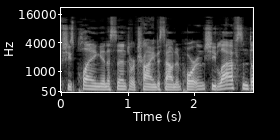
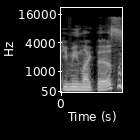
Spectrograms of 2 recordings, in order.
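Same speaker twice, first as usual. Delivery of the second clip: drops into a husky, sexy voice. Retelling a movie scene where Toko answers: husky sexy voice as Toko. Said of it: "drops into her, like, husky, sexy voice".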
